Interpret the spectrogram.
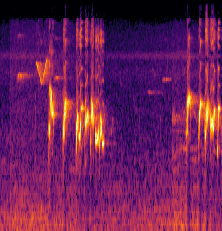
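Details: Red-whiskered bulbul in Thailand giving the southern master-style song for stimulating and teaching birds: a rising whistle leading into a rapid, rollicking string of musical notes, a pause, then another lively phrase begins.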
